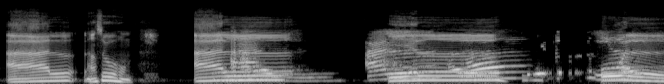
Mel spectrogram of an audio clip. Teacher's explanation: Nah, coba A-nya jangan dipanjangkan.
